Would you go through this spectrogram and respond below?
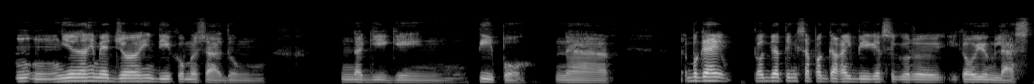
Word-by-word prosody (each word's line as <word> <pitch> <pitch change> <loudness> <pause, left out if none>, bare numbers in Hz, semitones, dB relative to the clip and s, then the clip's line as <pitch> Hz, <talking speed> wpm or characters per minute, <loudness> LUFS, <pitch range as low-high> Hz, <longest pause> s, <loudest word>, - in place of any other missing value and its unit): Mm, 130 -4 -3
'yan 160 +3 +5
ang 165 0 +2
medyo 145 -1 +3
hindi 140 -3 0
ko 125 0 -7
masyadong 95 -5 -6 0.8
nagiging 105 -4 -5 0.3
tipo 105 -8 -2 0.3
na 100 -2 -3 0.8
kumbaga'y 175 0 +6 0.2
pagdating 160 +1 0
sa 155 - +1
pagkakaibigan 135 -3 +1
siguro 120 -1 -3 0.2
ikaw 115 0 -1
'yong 115 -2 +1
last. 95 -2 -3
125 Hz, 105 wpm, -24 LUFS, 105-145 Hz, 0.8 s, kumbaga'y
